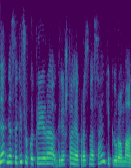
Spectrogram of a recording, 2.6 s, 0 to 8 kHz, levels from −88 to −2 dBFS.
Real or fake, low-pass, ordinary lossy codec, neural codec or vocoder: real; 7.2 kHz; Opus, 16 kbps; none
